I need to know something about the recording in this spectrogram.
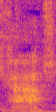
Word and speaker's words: cache: your computer, a CPU's cache is like short-term memory, like super short-term memory. So cache, and that's spelled C-A-C-H-E, not cash like money.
